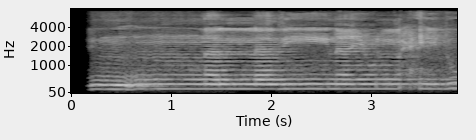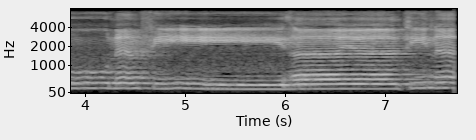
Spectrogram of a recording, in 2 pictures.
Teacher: ذال نرمی سے پڑھیں گے، ذی یا مدہ ہے تو حرکات لمبا کریں گے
